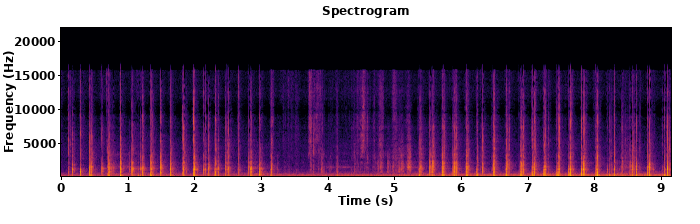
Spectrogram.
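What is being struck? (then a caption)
Plastic jar with ribbed plastic lid. Fingertips and nails tap and scratch on the blue ribbed plastic lid and sides of a translucent plastic petroleum jelly jar that is full of jelly. About 45 quick, dry, hollow taps come in a fast run, pause for a stretch of softer scratching, then resume at a steady pace. A faint low hum sits underneath throughout.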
